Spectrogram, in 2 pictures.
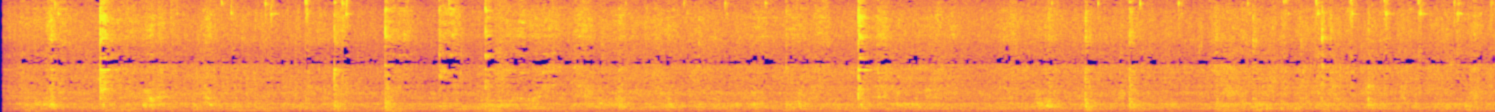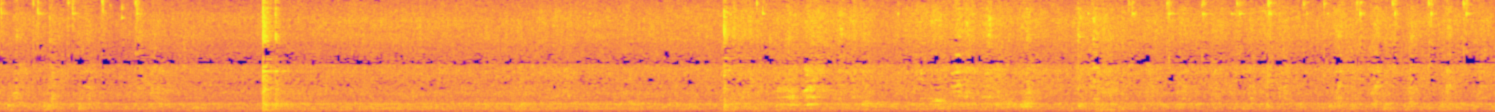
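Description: Spiced masala paste sizzling in oil in a steel kadai, stirred and scraped with a metal spatula. The steady frying hiss is broken by frequent clicks and scrapes of metal on the pan and a few louder knocks.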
